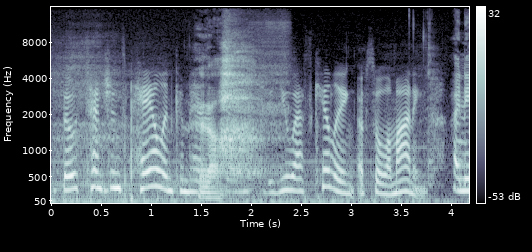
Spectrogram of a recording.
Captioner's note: sighs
